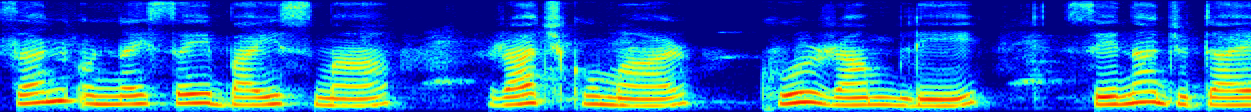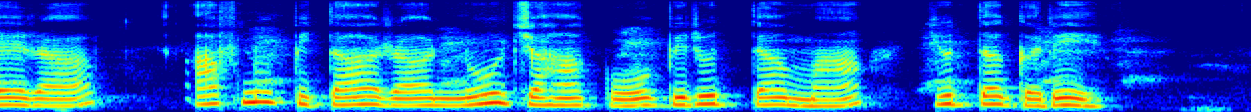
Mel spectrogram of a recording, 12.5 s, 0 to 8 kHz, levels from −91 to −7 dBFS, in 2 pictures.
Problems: constant background noise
